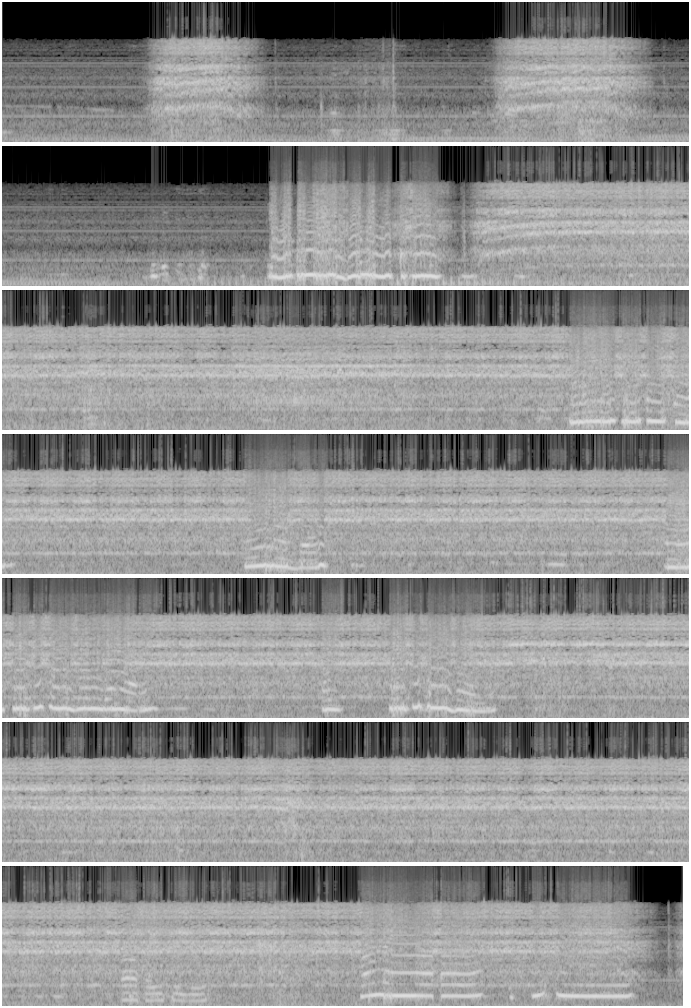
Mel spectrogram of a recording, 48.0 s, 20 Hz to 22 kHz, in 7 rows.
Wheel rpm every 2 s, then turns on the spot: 40, 20, 80, 0, 10, 60, 160, 160, 160, 160, 160, 160, 160, 160, 160, 160, 160, 160, 160, 160, 160, 160, 160, 100.
2-4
